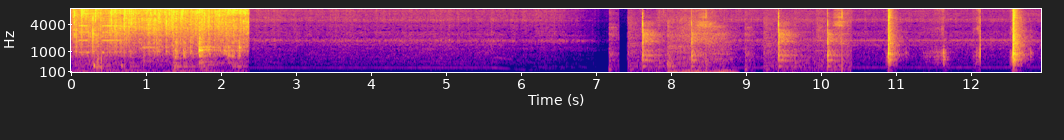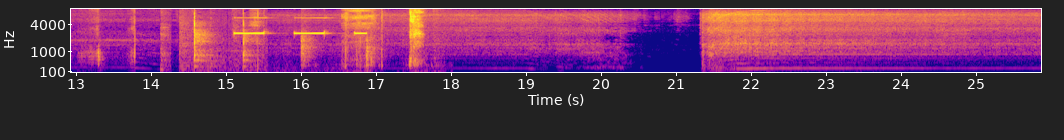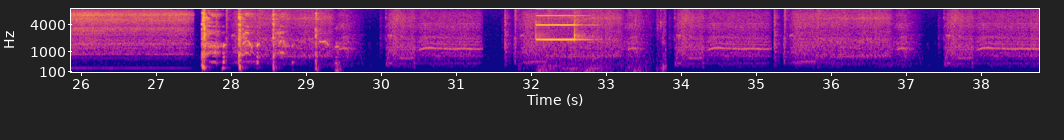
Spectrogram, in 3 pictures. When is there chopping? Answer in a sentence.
The chopping can be heard from 7.2 to 17.9 s.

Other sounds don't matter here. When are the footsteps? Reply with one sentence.
You can't hear the footsteps here.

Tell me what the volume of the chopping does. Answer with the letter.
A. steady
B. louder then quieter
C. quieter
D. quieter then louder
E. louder
B.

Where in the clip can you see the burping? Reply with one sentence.
The burping can't be heard in this clip.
